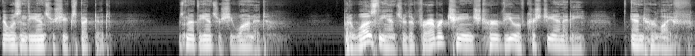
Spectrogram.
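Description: Husky-voiced man preaching a sermon. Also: lowish voice, steady tone, a little slow, long pauses, a bit bright. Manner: reads a passage aloud, then preaches with rising intensity. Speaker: pastor.

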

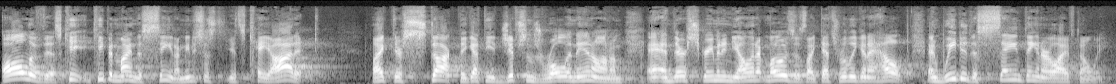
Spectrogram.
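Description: Male pastor, slightly higher voice, conversational sermon delivery with rhetorical questions. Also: brisk.

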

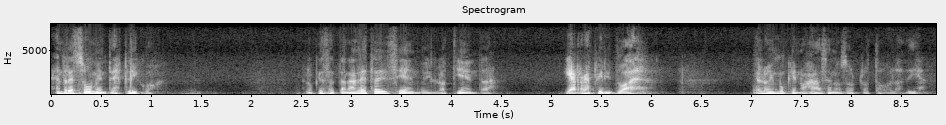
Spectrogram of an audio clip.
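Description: A man preaching a sermon as pastor, emphatic and full of rhetorical questions, swinging from loud to quiet. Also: mid-range voice, animated, a little fast, pauses often, breathy edge. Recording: dull lo-fi recording.

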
